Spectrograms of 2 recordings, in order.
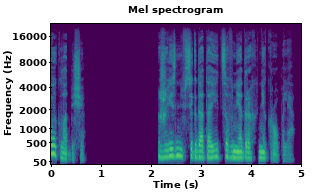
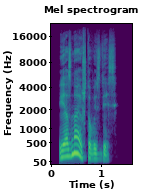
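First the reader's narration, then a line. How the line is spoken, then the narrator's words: Calm spirit. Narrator (Russian): спокойно произнес дух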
